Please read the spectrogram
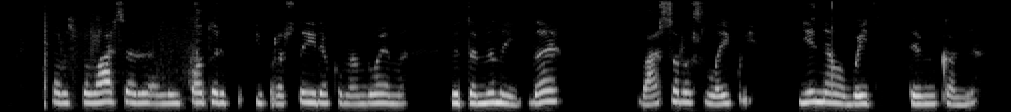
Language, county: Lithuanian, Panevėžys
